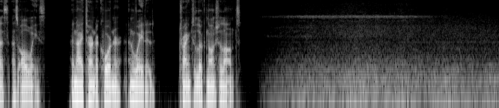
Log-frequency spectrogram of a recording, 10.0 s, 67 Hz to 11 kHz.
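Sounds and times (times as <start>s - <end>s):
speech: 0.0s - 4.9s
thin high-pitched whine: 5.2s - 9.9s
metro train rumbling through the station: 5.3s - 9.9s.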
